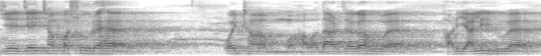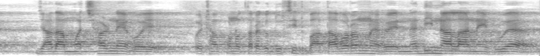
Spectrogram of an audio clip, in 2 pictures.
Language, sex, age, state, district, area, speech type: Maithili, male, 45-60, Bihar, Supaul, urban, spontaneous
